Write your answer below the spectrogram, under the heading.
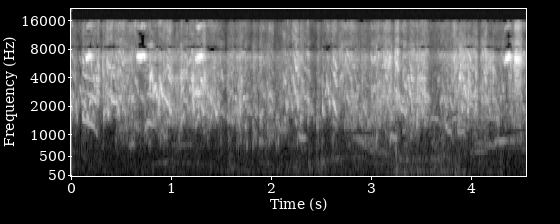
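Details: Several budgerigars kept as pets chatter nonstop in a dense, scratchy warble, with sharp high squeaks every half second or so and a steady bright hiss over it all.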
